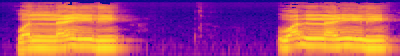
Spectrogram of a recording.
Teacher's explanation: ওয়াল্লাই জবরের বাম পাশে জজম ওয়ালা ইয়া লিনের হরফ তাড়াতাড়ি পড়তে হবে।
